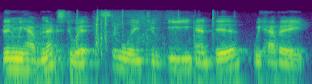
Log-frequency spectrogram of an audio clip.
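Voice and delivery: usual speaking voice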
